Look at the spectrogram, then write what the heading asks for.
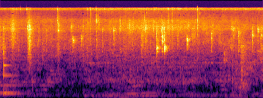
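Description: Banana pieces frying in hot oil in a pan: a faint steady sizzle with scattered small pops and crackles.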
